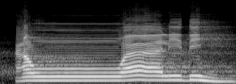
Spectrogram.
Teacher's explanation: nun sukun bertemu dengan wau maka ditekan ditahan dua harakat dengan dengung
